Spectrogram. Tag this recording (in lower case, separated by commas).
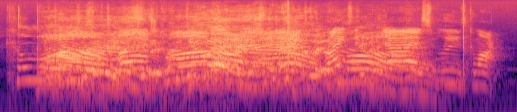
crowd, human group actions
